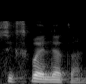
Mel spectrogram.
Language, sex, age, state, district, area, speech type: Telugu, male, 45-60, Andhra Pradesh, West Godavari, urban, spontaneous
